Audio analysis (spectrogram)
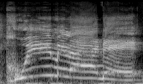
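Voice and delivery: "Quit me like that" high, slow and slurred; "Quit me like that" in a high, drawn-out rapper imitation; mock garbled English. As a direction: smear "Quit me like that" into one mangled word. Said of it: "It's not English".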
